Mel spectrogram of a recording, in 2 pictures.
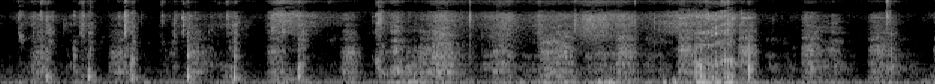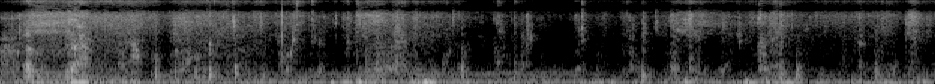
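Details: After a walk, the Golden Retrievers Ibuki and Kohaku drink a great deal before snack time. Busy, uneven lapping and splashing ticks follow one another throughout, some louder slurps mixed in, over steady room hum.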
